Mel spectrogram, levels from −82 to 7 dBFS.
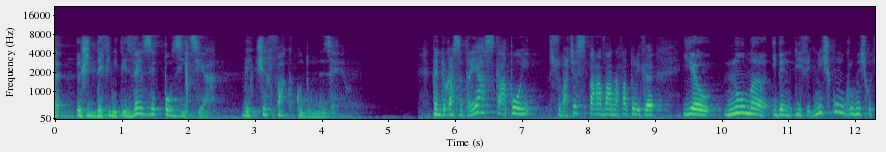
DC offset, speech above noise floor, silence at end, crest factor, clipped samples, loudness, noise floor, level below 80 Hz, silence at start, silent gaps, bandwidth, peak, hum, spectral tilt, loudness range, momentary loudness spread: under 0.1%; 34 dB; 0 s; 18 dB; under 0.1%; -22 LUFS; -55 dBFS; -44 dBFS; 0 s; none; 8 kHz; -4 dBFS; none; -6.5 dB/octave; 8 LU; 13 LU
